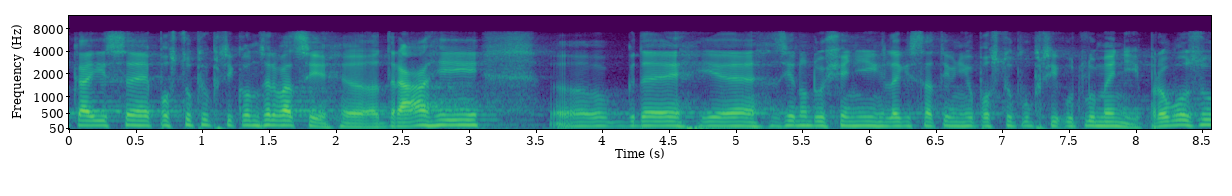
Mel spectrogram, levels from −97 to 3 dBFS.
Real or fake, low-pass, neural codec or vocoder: real; 7.2 kHz; none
